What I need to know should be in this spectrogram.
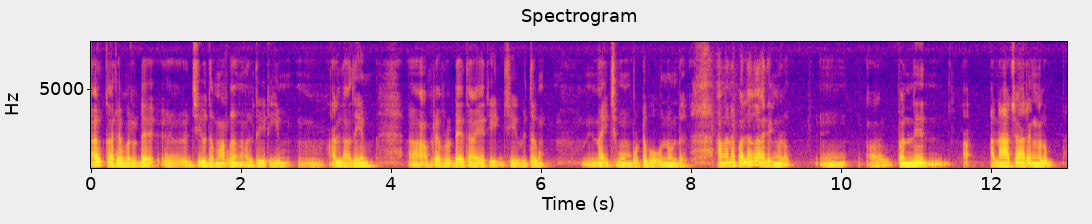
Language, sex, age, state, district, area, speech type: Malayalam, female, 45-60, Kerala, Ernakulam, rural, spontaneous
